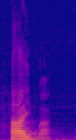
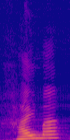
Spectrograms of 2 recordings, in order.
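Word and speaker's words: αἷμα: Acá tenemos la pronunciación Jaima, pero más bien es H, esta J es una J, no es como la otra, esta es Jaima, como en inglés white, es suavecita. Jaima, jaimatos.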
